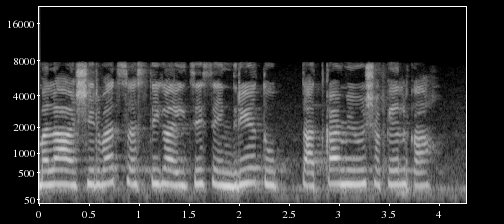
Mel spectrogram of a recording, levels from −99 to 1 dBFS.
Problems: background sounds at intervals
